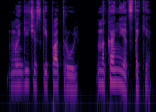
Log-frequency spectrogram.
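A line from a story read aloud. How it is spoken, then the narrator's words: Grim coachman. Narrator (Russian): мрачно прокомментировал кучер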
